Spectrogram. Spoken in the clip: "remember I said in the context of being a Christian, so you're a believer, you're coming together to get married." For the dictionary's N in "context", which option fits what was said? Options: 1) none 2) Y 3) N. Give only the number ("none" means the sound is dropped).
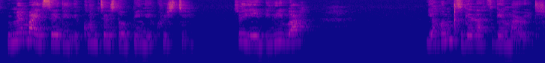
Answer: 3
